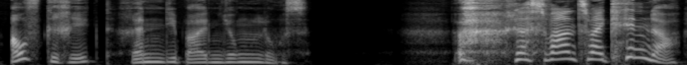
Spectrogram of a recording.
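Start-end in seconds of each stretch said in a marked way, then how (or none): 3.4-4.5 high, loud and out of breath from running; panting. A narrator's reading. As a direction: gasp it out after the sprint. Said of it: "keucht Mo". (atemlos keuchend, laut und hoch)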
